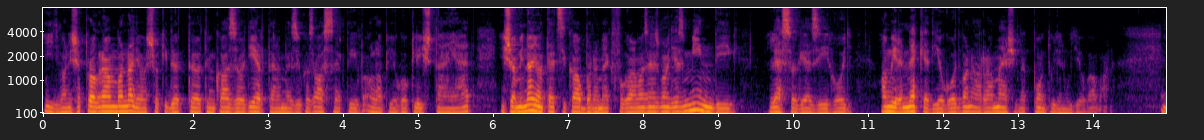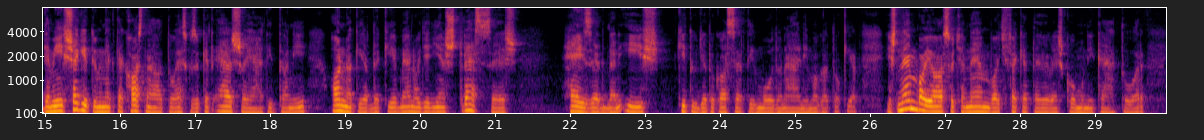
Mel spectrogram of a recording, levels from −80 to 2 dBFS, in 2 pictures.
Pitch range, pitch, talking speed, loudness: 115-135 Hz, 120 Hz, 140 wpm, -24 LUFS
